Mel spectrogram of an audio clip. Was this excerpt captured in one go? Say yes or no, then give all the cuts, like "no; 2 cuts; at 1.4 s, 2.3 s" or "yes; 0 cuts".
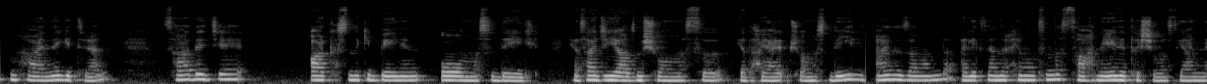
yes; 0 cuts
